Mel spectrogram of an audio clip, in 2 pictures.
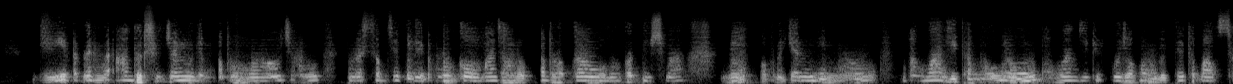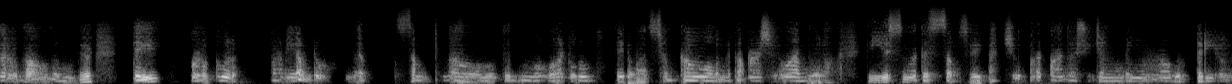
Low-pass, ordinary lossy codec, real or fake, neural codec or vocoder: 19.8 kHz; none; fake; codec, 44.1 kHz, 0.9 kbps, DAC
